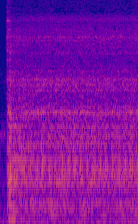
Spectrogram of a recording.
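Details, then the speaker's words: KitchenAid tilt-head stand mixer after replacing the bearing bracket, reassembled and plugged in: even motor hum with light gear whir, no low wobble or rumble, running smooth; speed control plate may need tuning if not hitting all speeds. "i think it definitely does it's a lot of that the lulu is out of there so it is running pretty smooth now"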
